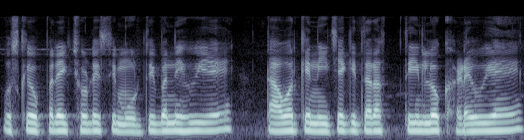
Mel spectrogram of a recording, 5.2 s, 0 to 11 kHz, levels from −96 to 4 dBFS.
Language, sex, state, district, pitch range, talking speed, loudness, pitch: Hindi, male, Uttar Pradesh, Lalitpur, 145-150 Hz, 215 wpm, -15 LUFS, 145 Hz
